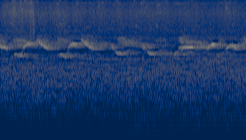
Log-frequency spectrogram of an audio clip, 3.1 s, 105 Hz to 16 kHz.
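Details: Male narcissus flycatcher (Ficedula narcissina) at Sakuragaoka Park, Tokyo, on 14 May 2011, sings a run of clear, high whistled notes rising and falling in quick succession, over steady background hiss.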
